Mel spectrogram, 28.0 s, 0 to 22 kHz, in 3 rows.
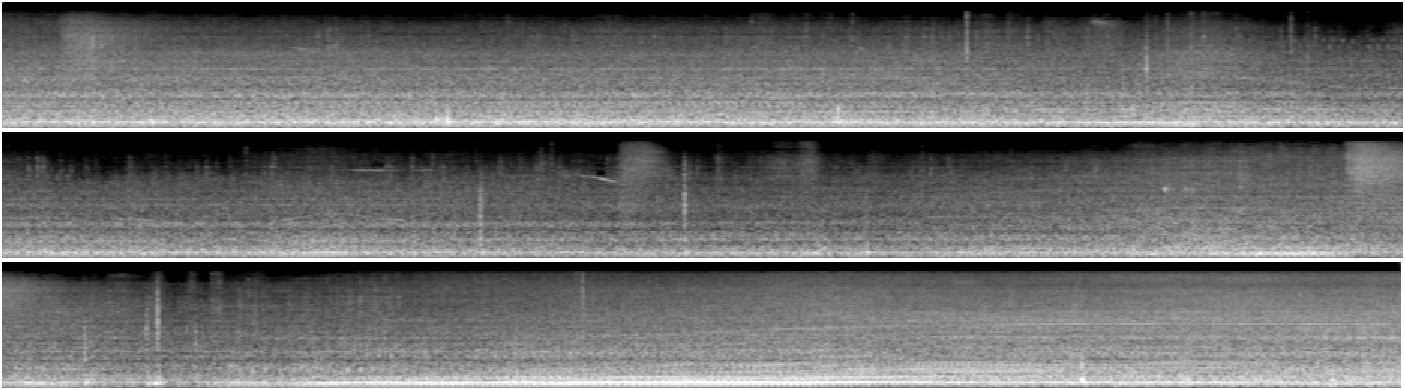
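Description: A 1964 cabriolet's engine running on the road, heard from inside the car with tyre and wind noise. About three quarters of the way through it grows louder and rises in pitch as the car accelerates, then eases off.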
